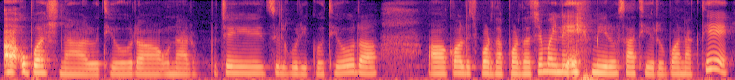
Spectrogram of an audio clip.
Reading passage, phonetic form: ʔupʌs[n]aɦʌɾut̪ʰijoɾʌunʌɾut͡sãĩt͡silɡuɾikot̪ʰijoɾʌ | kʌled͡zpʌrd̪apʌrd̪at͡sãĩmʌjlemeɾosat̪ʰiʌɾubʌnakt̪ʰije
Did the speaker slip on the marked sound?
no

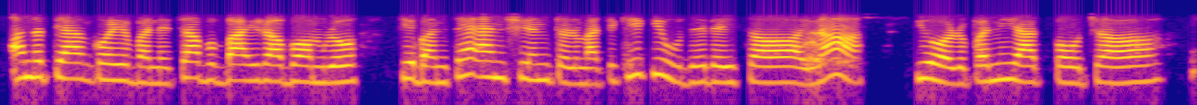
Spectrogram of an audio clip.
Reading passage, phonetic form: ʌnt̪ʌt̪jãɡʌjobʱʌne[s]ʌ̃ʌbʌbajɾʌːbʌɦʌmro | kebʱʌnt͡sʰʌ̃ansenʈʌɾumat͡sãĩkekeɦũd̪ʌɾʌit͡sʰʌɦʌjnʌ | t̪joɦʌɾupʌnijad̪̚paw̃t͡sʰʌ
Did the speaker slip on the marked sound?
yes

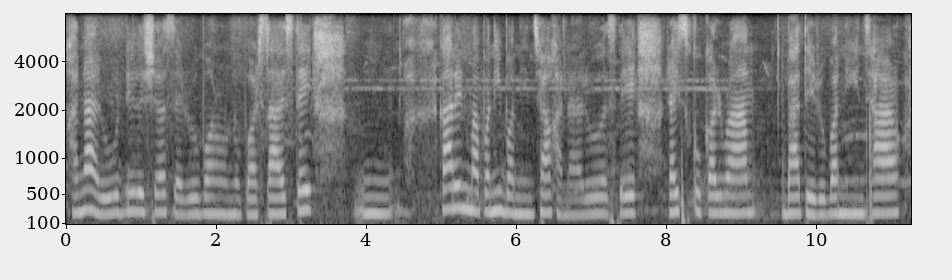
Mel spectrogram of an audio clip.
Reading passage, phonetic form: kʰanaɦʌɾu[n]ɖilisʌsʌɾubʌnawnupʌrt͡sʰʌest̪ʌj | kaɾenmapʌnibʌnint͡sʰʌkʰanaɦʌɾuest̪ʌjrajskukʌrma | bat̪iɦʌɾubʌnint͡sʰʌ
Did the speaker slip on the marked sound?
yes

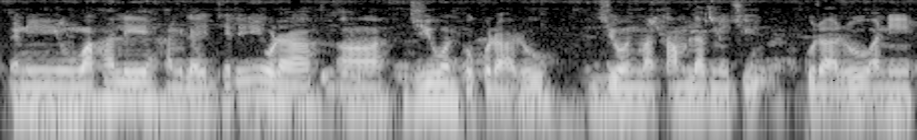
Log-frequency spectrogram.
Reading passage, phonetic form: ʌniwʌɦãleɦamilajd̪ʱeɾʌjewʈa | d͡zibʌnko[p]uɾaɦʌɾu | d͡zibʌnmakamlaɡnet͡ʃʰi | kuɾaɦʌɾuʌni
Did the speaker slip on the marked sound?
yes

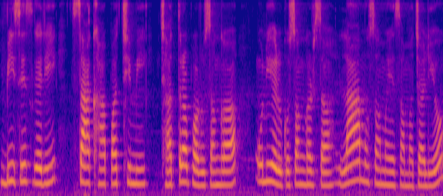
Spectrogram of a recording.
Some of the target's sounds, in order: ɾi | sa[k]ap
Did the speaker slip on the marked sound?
yes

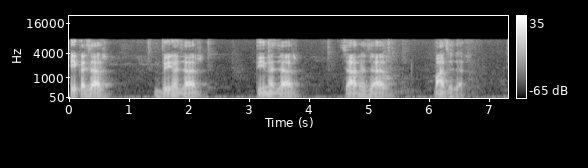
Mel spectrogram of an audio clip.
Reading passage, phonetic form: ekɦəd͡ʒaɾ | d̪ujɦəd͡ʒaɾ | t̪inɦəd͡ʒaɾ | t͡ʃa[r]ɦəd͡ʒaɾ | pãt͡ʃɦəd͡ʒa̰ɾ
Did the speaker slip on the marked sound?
yes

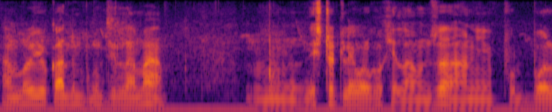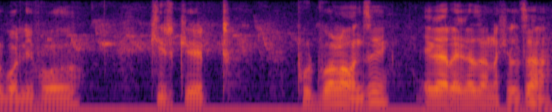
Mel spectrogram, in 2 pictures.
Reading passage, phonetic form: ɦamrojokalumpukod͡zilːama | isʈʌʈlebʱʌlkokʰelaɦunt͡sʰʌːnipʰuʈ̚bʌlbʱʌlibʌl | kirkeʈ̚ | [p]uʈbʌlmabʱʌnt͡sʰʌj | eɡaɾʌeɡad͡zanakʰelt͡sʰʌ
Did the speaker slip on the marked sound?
yes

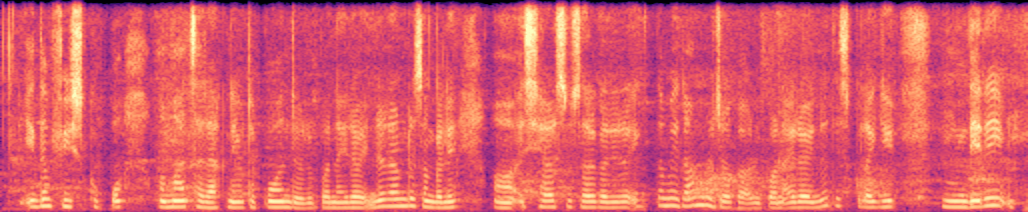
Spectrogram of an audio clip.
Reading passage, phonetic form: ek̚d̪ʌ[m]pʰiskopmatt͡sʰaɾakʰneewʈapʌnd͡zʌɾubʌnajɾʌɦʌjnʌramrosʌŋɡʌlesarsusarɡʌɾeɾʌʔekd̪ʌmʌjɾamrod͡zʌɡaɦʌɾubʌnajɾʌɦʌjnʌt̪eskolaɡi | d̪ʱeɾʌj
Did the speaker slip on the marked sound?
no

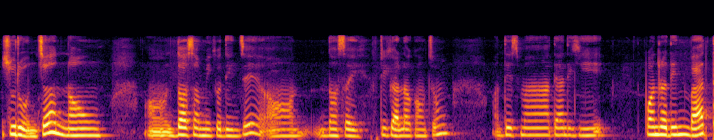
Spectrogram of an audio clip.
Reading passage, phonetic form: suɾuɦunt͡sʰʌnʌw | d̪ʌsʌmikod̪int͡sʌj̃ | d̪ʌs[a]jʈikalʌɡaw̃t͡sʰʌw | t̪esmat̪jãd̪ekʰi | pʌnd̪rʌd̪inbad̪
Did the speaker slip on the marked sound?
yes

